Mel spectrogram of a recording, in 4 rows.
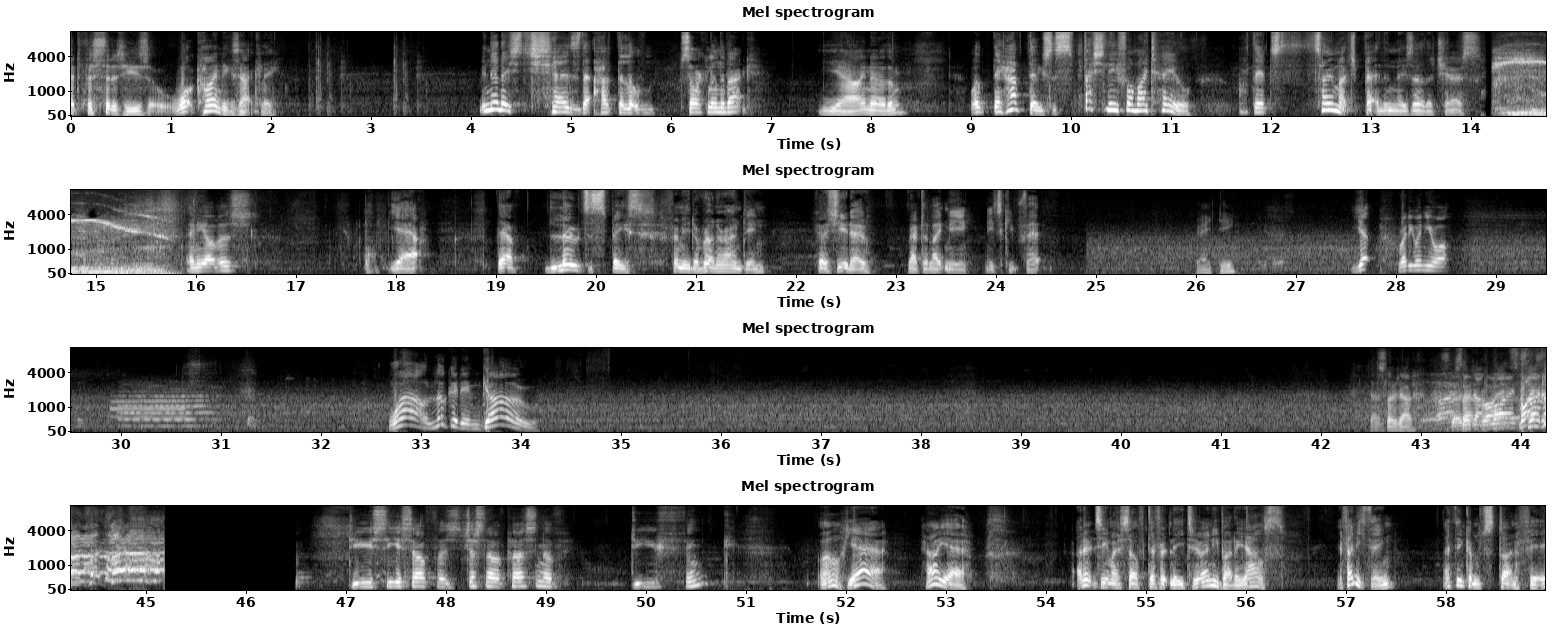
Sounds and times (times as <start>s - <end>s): Speech: 0.0s - 2.1s, 4.1s - 6.9s, 9.0s - 14.2s, 15.9s - 16.6s, 17.7s - 18.4s, 19.0s - 24.5s, 26.0s - 26.4s, 27.6s - 28.6s, 32.7s - 34.2s, 47.0s - 49.2s, 49.8s - 50.7s, 51.7s - 53.3s, 54.3s - 58.9s.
